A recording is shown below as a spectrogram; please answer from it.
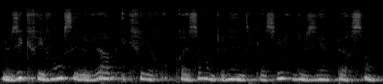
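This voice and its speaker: A woman teaching a French grammar lesson, talking slowly and deliberately, spelling out letters, repeating words and often dropping to a half whisper. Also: fairly high pitch, creaky, mellow. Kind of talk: slow lesson explanation.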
